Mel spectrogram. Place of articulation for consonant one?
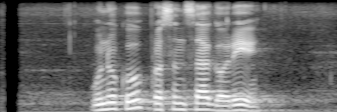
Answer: alveolar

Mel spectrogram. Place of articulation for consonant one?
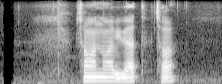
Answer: alveolar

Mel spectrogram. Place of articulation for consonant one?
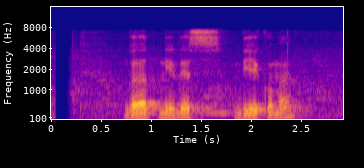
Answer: velar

